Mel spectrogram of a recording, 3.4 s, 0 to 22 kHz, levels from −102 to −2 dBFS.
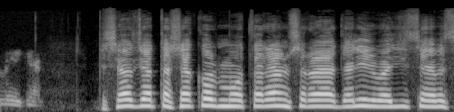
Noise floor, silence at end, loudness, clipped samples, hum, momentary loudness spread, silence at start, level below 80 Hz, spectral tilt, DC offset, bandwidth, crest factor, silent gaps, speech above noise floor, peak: -51 dBFS; 0 s; -25 LUFS; under 0.1%; none; 12 LU; 0 s; -76 dBFS; -5 dB/octave; under 0.1%; 15 kHz; 16 dB; none; 27 dB; -10 dBFS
